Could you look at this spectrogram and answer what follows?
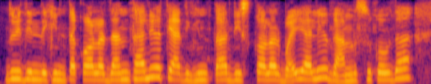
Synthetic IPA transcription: d̪ujd̪ind̪ekʰint̪ʌkʌlʌrd͡zant̪ʰaljot̪jãd̪ekʰint̪ʌɖiskʌlʌrbʱʌjaljoɡʱamːasukʌw̃d̪ʌ

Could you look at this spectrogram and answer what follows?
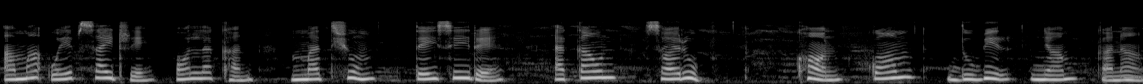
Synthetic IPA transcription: amaʔwebsajʈɾɛ | ɔlakʰan | mat̪ʰjumt̪ejsiɾɛ | akawnʈ | sɔɾup̚ | kʰːɔn | kɔm | d̪ubiɾɲamkana

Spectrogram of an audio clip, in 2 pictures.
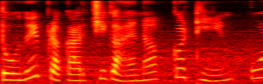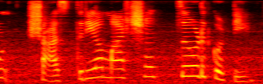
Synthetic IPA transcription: d̪onujpɾəkaɾt͡ɕiːɡajnãkəʈʰiːnpuːɳ | ɕast̪ɾijəmaɕat͡səɽkəʈiːn

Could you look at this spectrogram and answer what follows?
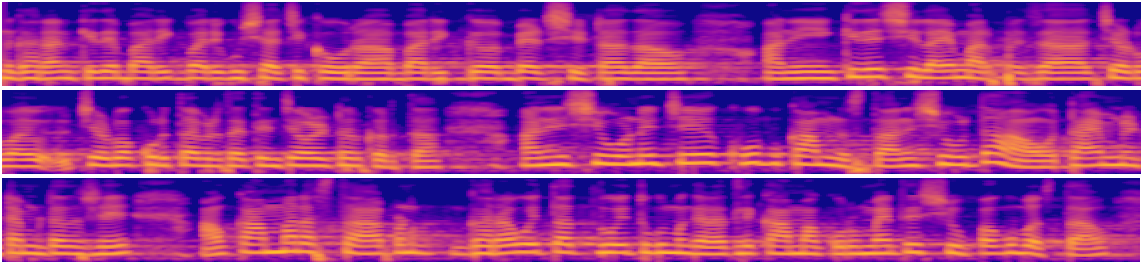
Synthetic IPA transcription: əɳɡʱəɾãnkit̪ebaɾiːk̚baɾiːkɡuɕjat͡ɕikəwɾabaɾiːkbɛʈɕiʈad͡zaw | aɽ̃ikit̪eɕilajmaɾpajt͡sat͡ɕeɽʋat͡ɕeɽʋakuɾt̪abiɾt̪at̪ãɲt͡ɕeəlʈəɾkəɾt̪aː | ɽ̃iɕiʋɳet͡ɕekʰuːbkamd͡zast̪aːɽ̃iɕiʋt̪aãwʈajmːniʈamiʈat̪əɕe | ãwkamːaɾast̪apəɳɡʱəɾaʋojt̪at̪ʋojt̪ukːməɡʱəɾat̪lekamakuɾuməjt̪eɕiʋpaɡubəst̪aw

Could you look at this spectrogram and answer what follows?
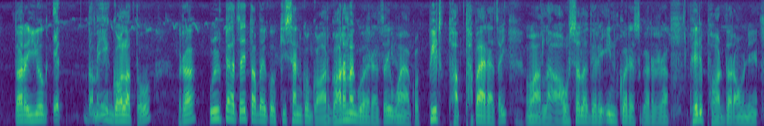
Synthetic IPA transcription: t̪ʌɾʌjoek̚ | d̪ʌmʌjɡʌlʌt̪ɦo | rʌulʈat͡saĩt̪ʌp̬aĩkokisankoɡʱʌrɡʱʌrmaɡʌeɾʌt͡saĩuɦãkopiʈt̪ʰʌp̚t̪ʰʌpaeɾʌt͡saĩuɦãʌɾulajɦʌwsʌlad̪ʱeɾeʔinkʌɾesɡʌɾeɾʌpʰeɾipʰʌrd̪ʌɾawne

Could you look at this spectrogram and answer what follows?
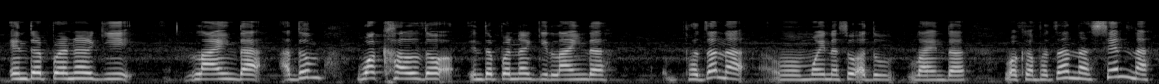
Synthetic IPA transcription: intɐɾpɾenɐɾɡi | lajndɐɐdum | wakʰɐldɔintɐɾpɾenɐɾɡilajndɐ | pʰɐzanɐmojnɐsuɐ̰dulajndɐ | wakʰɐmpʰɐzanɐsenːɐ

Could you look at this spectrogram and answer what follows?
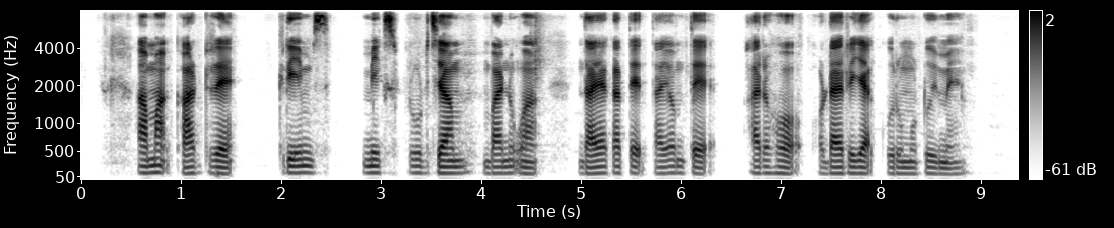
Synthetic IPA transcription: amaʔkaɾɖɾɛ | kɾims | mikspɾuʈd͡ʒambanṵʔaʔ | d̪ajakat̪ɛʔ̚t̪ajɔmt̪ɛ | aɾɔɦɔːɖajɾɛja̰ʔkuɾumuʈujmɛ

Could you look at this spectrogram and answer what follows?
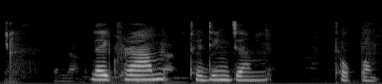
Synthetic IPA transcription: lajkʰɾamtʰojdiŋd͡ʒam | t̪ʰok̚pam

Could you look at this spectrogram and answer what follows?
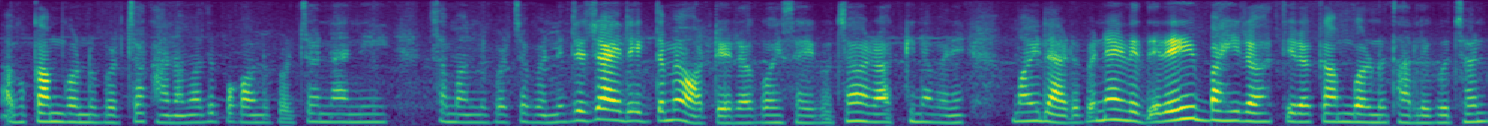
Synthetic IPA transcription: ʌ̰bʌkamɡʌrnupʌrt͡sʰʌkʰanamʌt̪rʌpʌkawnupʌ̰rt͡sʰʌnani | sʌmaŋnupʌrt͡sʰʌbʱʌned͡zot͡sʌʌĩleːk̚d̪ʌmʌjɦʌʈeɾʌɡʌisʌkekot͡sʰʌɾʌkinʌbʱʌne | mʌilaɦʌɾupʌniʌĩled̪ʱeɾʌjbaɦiɾʌt̪iɾʌkamɡʌrnut̪ʰalekot͡sʰʌn

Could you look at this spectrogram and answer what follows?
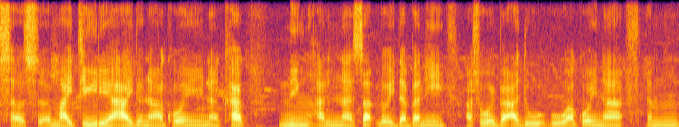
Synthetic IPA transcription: majtʰiɾeɦajdɔnaːkʰojnakʰak̚ | niŋɦanːat͡ʃat̚lojdabani | a̰sojbaʔɐdubuakʰojna

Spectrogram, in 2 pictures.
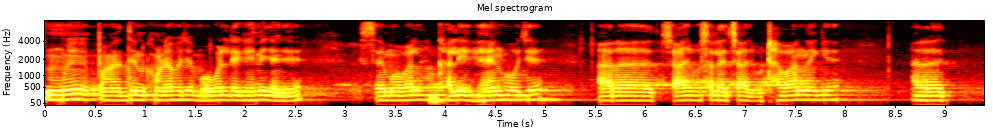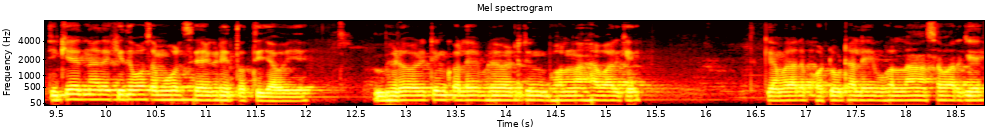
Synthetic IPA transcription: mupãt͡ʃd̪inkʰɔ̃ɽeɦod͡ʒemobajlʈeɡʱənid͡ʒãd͡ʒe | semobajlkʰaliɦeŋɡɦowd͡ʒe | aɾt͡ʃad͡ʒbəsəlet͡ʃad͡ʒuʈʰabanːɛke | aɾ | ʈiketnad̪ekʰit̪ʰebasemobalseəɡɽit̪ɔt̪id͡ʒaɛd͡ʒe | bʱiɖoeɖiʈiŋkɔlebʱiɽjoeɖiʈĩŋbʱɔlnaɦabaɾke | kɛmɾaɾepʰɔʈuuʈʰalibʱɔlnasəbaɾke

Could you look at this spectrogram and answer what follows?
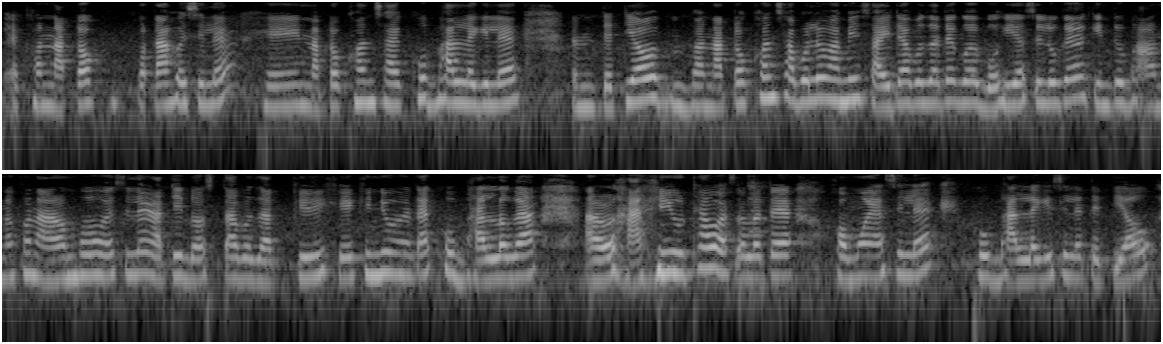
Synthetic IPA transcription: ɛ̰kʰɔnːatɔk̚pɔtaɦojsilɛxejnatɔkʰːɔnsajkʰubʱalːaɡilɛtetijaʊnatɔkʰːɔnsabɔloʊamisaidabɔzatɛkojboɦiasilʊ̃ɡɛkintubʱaɹɔnakʰɔnaɹɔmbʱɔɦojsilɛɹatidɔstabɔzat̚kiɹixejkʰiniʊɛtakʰubʱalːɔɡaaɹuɦaɦiutʰaʊasɔlɔtɛxɔmɔjasilɛkʰubʱalːaɡisilɛtetijaʊ

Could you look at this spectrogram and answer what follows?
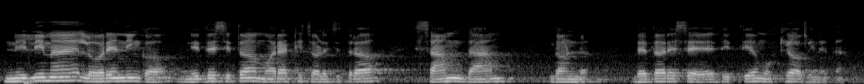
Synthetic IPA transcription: nilimaeloɾeniŋkɔniɾd̪esit̪ɔmɔɾaʈʰit͡ʃɔɭɔt͡ʃit̪ɾɔ | samd̪am | d̪ɔɳɖ | bʱed̪ɔɾeseed̪it̪jɔmukʰjɔːbʱinet̪a

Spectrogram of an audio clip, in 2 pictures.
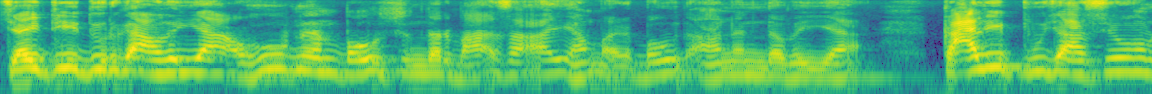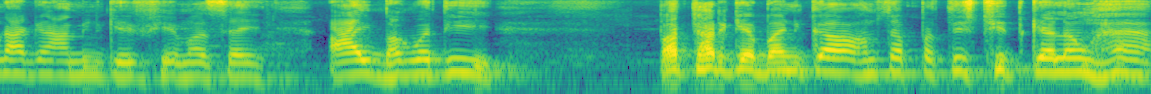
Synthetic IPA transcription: t͡ʃəjt̪id̪uɾɡaɦojjaoɦumembəɦut̪sund̪əɾbʱasaa̰jɦəmə̰ɾbəɦut̪anənd̪əbəjja | kalipud͡ʒaseɦoɦəmɾak̬eaminkepʰeməsəjajbʱəɡʋət̪̬i | pət̪ʰːəɾkebənkəɦəmsəb̚pɾət̪isʈ̪ʰit̪kelɦũɦɛ̃

